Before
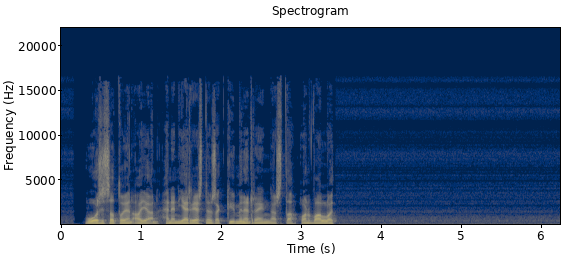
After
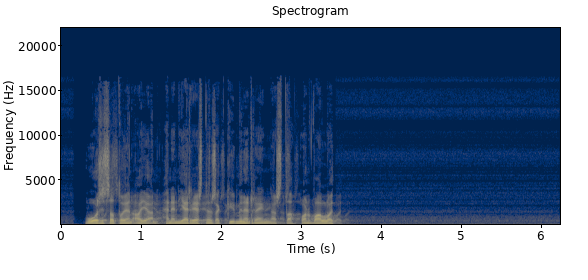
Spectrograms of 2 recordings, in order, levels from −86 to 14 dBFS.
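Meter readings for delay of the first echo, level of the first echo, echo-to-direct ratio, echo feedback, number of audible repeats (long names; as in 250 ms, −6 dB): 109 ms, −18.0 dB, −18.0 dB, 23%, 2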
